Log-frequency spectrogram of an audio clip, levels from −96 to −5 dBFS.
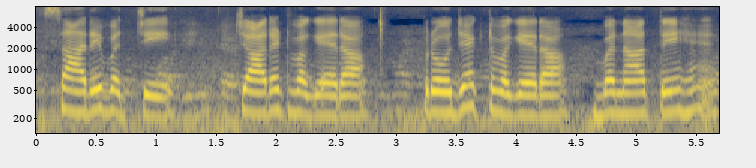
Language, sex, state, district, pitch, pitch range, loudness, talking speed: Hindi, female, Haryana, Charkhi Dadri, 230 Hz, 215-245 Hz, -15 LUFS, 85 wpm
